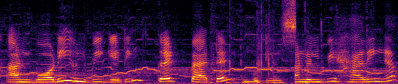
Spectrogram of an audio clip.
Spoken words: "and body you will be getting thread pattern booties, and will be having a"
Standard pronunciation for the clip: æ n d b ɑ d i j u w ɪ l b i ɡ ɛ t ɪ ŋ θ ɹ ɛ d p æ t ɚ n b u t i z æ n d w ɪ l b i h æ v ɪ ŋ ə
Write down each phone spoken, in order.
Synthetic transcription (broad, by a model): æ n d b ɑ d i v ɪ l b i ɡ ɛ t ɪ ŋ t ɹ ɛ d p æ t ɚ n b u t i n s n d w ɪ l b i h æ v ɪ ŋ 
